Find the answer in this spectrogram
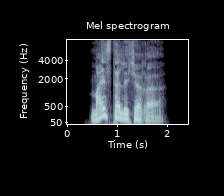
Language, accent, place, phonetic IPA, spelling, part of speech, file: German, Germany, Berlin, [ˈmaɪ̯stɐˌlɪçəʁə], meisterlichere, adjective, De-meisterlichere.ogg
- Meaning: inflection of meisterlich: 1. strong/mixed nominative/accusative feminine singular comparative degree 2. strong nominative/accusative plural comparative degree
